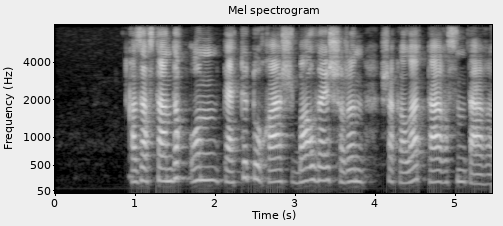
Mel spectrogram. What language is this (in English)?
Kazakh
